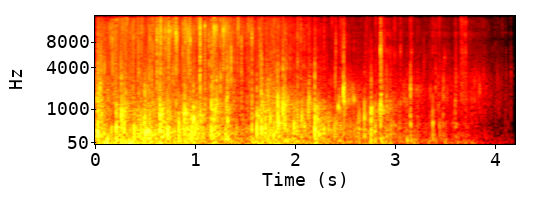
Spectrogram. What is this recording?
Bricks/Stones/Rocks/Gravel Falling
Rocks, bricks, stones falling, rolling.
Simple mix with minimal cleanup of:
rocks__adamgryu__336023
rockfall2a__alancat__389303
falling-rock__spookymodem__202098
Variations:
break, breaking, brick, bricks, crush, crushing, dirt, dirty, drop, dropping, fall, falling, gravel, noise, noisy, rock, rocks, scatter, scattering, stone, stones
